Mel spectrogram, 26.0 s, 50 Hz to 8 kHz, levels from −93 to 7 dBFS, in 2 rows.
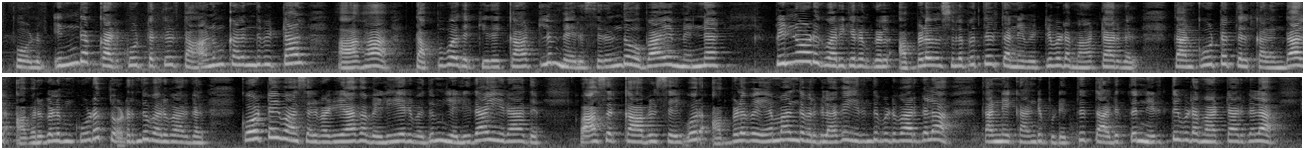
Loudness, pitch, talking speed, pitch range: -28 LUFS, 260 Hz, 105 wpm, 230-285 Hz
